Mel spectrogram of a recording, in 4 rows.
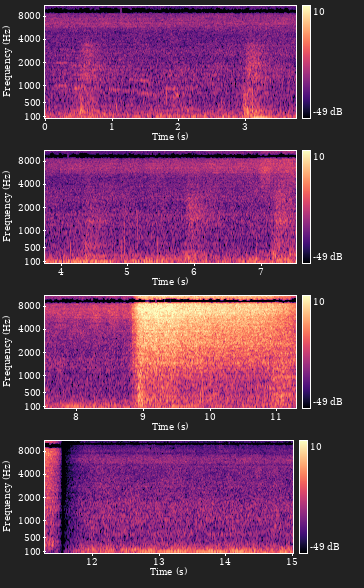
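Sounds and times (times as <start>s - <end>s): pressure cooker steam hiss: 0.0s - 11.6s.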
